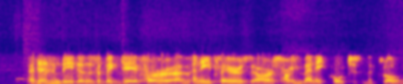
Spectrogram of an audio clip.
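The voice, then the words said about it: Irish accent, not Tipperary. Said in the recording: “that's not a Tipperary accent that you're sporting”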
